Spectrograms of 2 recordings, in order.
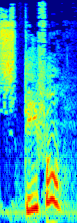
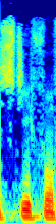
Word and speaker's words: Stiefel: here with todd ah is it stifle it is stifle hey it rhymes with gleeful i'm i'm another person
